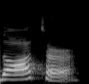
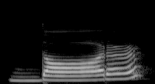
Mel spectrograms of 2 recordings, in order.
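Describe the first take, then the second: First: The middle t is said as a clear t. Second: The middle t sounds like a quick r. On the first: "podem falar com T também" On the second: "Esse T ali no final tem som de R"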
